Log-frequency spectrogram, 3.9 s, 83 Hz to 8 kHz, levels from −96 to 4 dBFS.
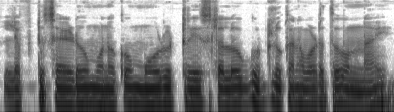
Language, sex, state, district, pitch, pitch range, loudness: Telugu, male, Telangana, Mahabubabad, 110 Hz, 105-110 Hz, -14 LUFS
